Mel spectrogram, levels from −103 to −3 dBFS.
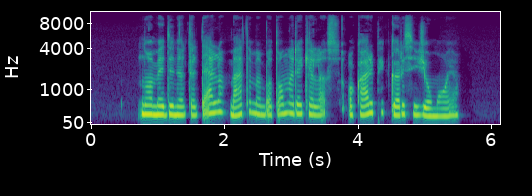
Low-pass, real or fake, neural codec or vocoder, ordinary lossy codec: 9.9 kHz; real; none; MP3, 96 kbps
